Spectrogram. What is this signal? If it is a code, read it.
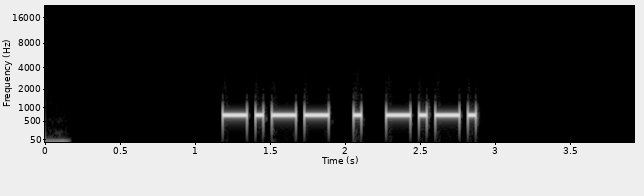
Morse code, heard as a keyed tone, about 22 wpm, 700 Hz. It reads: YEC
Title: USA Call Sign Postfixes - 3 Letters 22wpm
